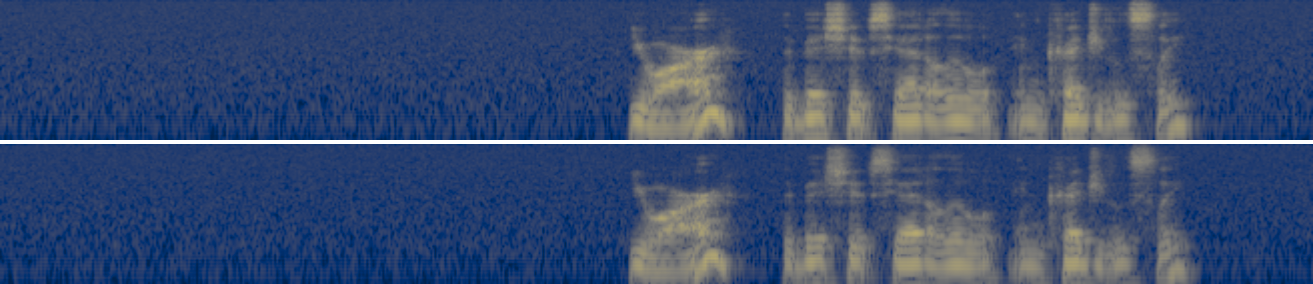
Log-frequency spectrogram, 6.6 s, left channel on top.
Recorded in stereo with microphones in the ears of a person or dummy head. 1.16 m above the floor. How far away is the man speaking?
About 1.3 m.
